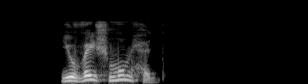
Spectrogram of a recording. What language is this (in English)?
Kabyle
